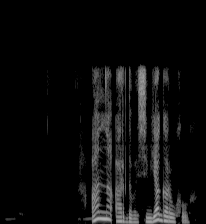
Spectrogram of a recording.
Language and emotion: Russian, neutral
